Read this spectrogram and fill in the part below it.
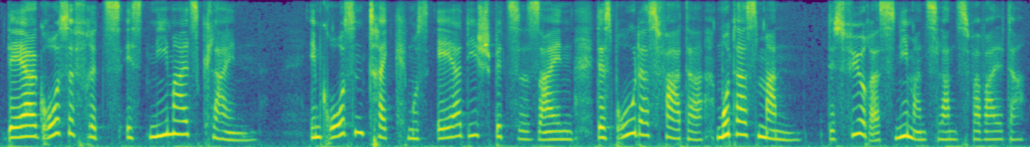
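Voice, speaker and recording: Slow, deliberate woman in her fifties. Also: medium pitch, expressive. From Saar-Palatinate border region of Germany. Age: 50s. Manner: measured, deliberate recitation. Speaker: poet and dramaturge. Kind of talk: author presenting and reading her own poetry.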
